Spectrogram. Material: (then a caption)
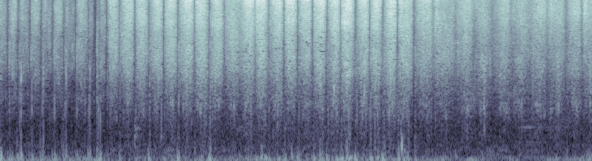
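Cardboard. A small closed UNO Zelda cardboard card box, held out in one hand, is rubbed and scratched quickly with the fingertips and nails of the other hand. The result is a rapid, steady run of dry, bright scraping strokes, about three per second, with a papery hiss that grows louder in the middle of the clip.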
